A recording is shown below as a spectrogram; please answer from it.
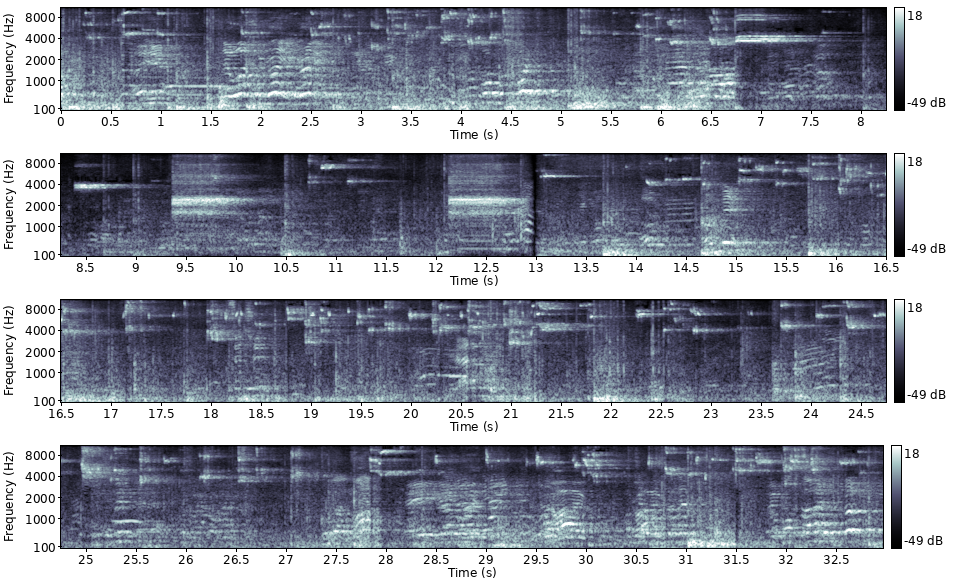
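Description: Basketball dribbling on a gym floor during a game, with many short knocks, over indistinct voices of players and spectators. The sound echoes in a large gym.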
